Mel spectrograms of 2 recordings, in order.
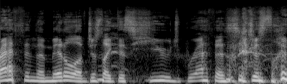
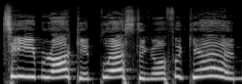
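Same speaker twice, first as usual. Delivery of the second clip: high, pitched-up, declaimed anime villain voice; 11 semitones higher than usual. Trying to get the voice right: Team Rocket voice. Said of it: "What is his voice?".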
